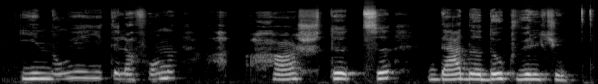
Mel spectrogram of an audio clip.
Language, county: Lithuanian, Kaunas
